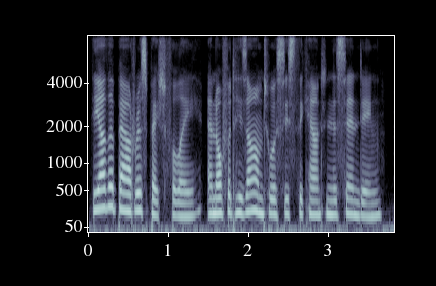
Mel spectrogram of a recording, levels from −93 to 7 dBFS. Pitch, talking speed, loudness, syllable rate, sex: 195 Hz, 220 wpm, -20 LUFS, 6.7 syllables/s, female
